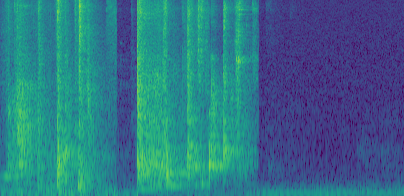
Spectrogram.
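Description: Two loud bursts of knocking and rattling from a wooden door being opened, cut off suddenly about two and a half seconds in, leaving quiet room tone.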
